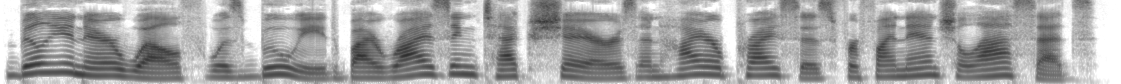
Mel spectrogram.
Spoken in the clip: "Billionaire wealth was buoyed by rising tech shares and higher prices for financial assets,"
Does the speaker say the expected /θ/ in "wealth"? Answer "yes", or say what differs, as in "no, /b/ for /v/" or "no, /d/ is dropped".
yes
